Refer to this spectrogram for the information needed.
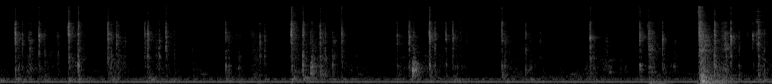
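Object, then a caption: Plastic computer keyboard. Both hands with long white nails type with fingertips and nail tips on a black plastic desktop keyboard with hollow keys. Irregular bursts of bright, hollow clicks and taps sit over a steady low hum. A louder cluster of keystrokes comes near the end.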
